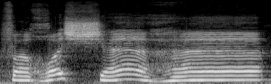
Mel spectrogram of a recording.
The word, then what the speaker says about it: فغشاها: ہو گئے ہوں گے۔ تو ہم نے غین کو پر یعنی کہ موٹا پڑھنا ہے۔ کیسے؟ فغشاها۔ ہا کو لمبا کرنا ہے کیونکہ آگے الف مدہ ہے، اور ہا کے تلفظ کا خیال بھی رکھنا ہے۔ پھر ما غشا، یہ کیا ہے؟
